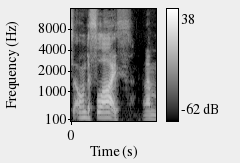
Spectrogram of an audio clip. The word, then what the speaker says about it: Flythe: and I get pronounced Flythe, but don't Okay, ask me so how do you why. say it? It's fly. It's just fly. Fly. Don't ask me what. Just pretend like the THE isn't there.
